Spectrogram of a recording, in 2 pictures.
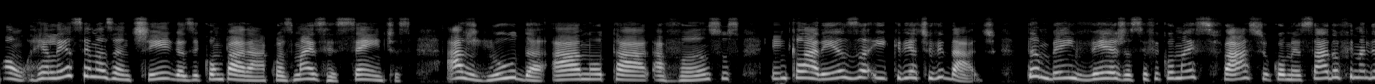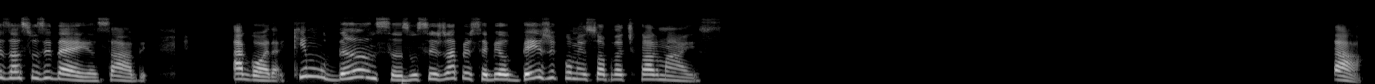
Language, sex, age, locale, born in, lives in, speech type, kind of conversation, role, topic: Portuguese, female, 55-59, pt-BR, Brazil, United States, read, expert-assistant, expert, Como eu posso organizar minhas ideias quando começo a escrever uma história?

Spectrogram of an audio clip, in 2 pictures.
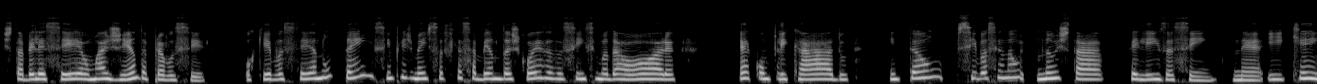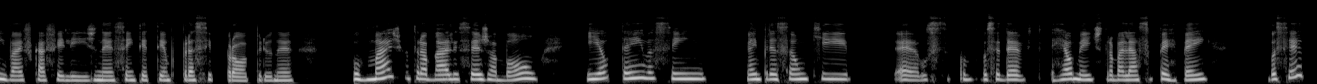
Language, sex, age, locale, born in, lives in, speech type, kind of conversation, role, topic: Portuguese, female, 55-59, pt-BR, Brazil, United States, conversation, advice, advisor, Como posso criar limites claros entre o trabalho e a vida pessoal?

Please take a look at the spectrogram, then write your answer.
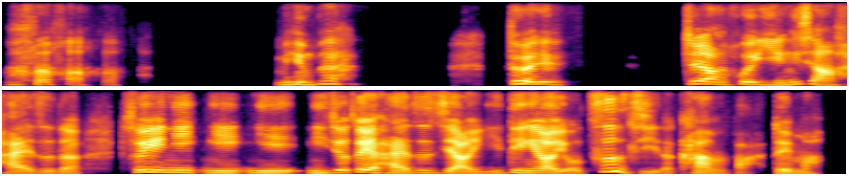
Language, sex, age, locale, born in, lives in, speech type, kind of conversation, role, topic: Chinese, female, 55-59, zh-CN, China, United States, conversation, podcast, host, 家里老人插手孩子教育时，怎么才能和平处理？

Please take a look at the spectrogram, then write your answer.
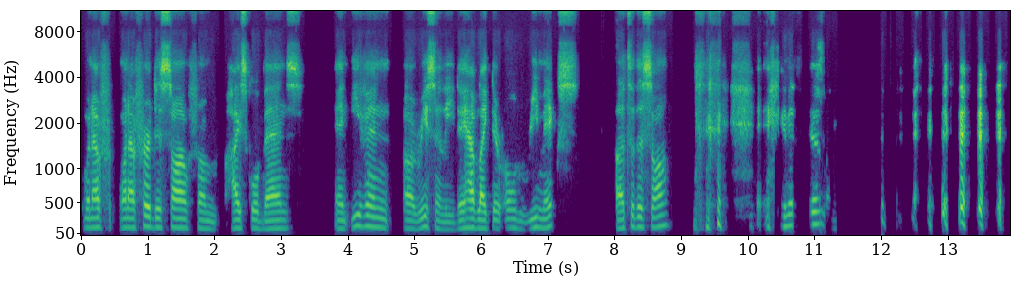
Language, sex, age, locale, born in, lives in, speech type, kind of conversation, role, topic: English, male, 35-39, en-US, United States, United States, conversation, unstructured, none, What song brings back strong memories for you?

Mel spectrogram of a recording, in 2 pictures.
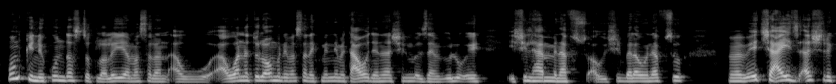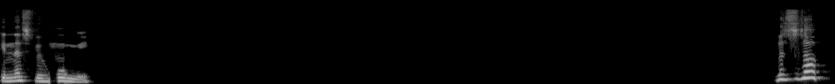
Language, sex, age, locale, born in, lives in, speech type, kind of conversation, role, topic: Arabic, male, 20-24, ar-EG, Egypt, Egypt, conversation, advice, user, إزاي أتعامل مع قلقي من حكم الناس ونقدهم لما أشارك شغلي اللي لسه بيتعمل؟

